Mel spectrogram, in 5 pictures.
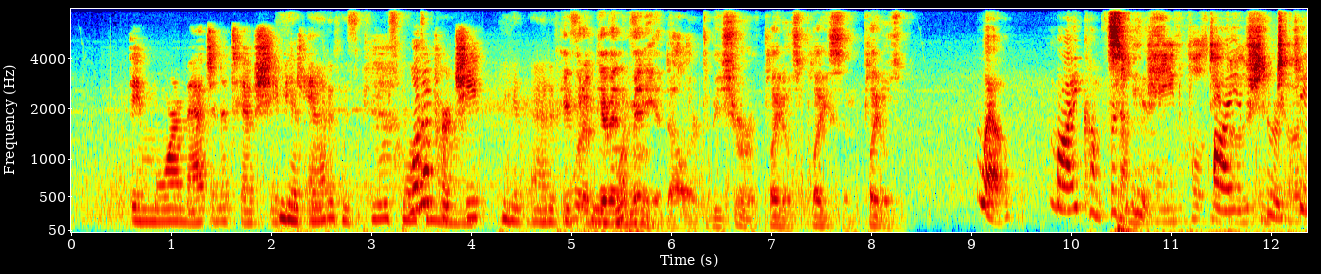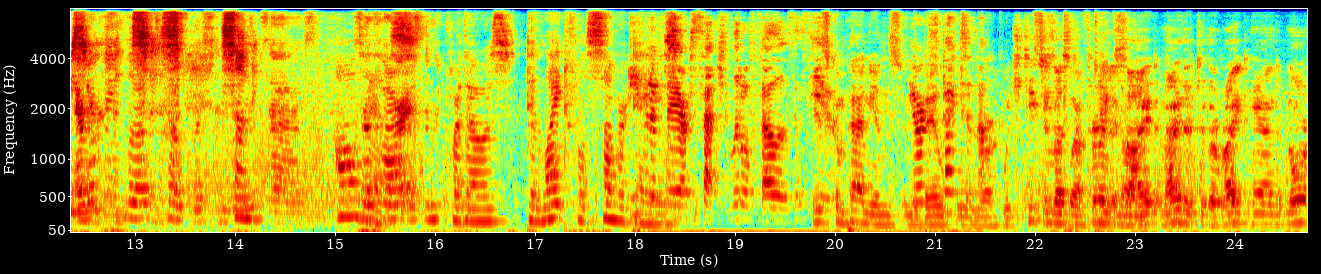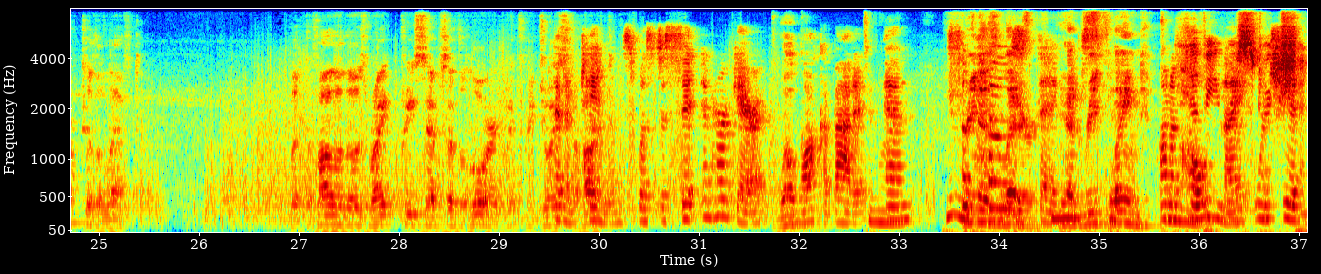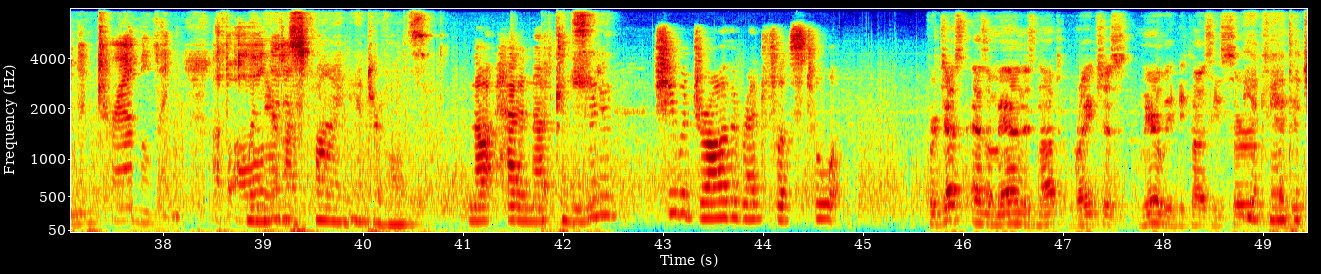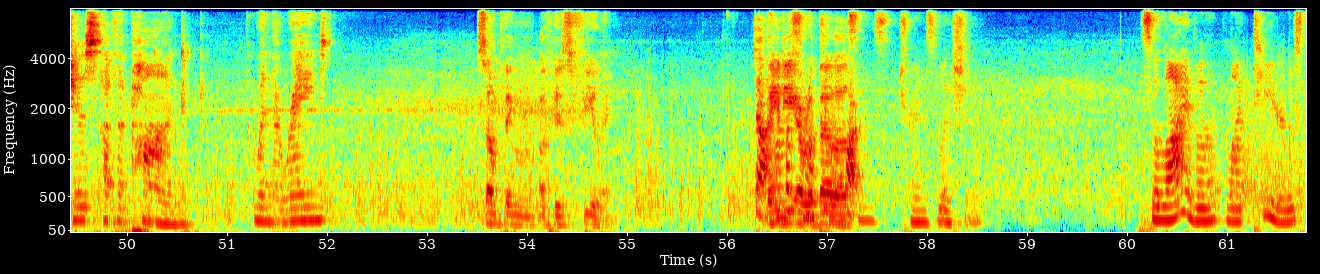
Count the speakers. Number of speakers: ten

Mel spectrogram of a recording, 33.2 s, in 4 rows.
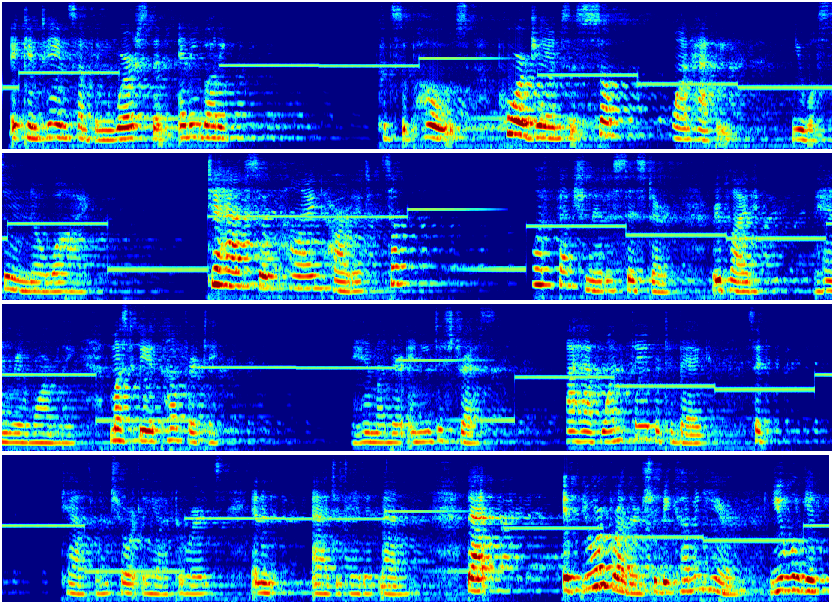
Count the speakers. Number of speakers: one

